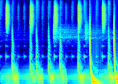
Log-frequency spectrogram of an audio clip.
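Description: Electronic progressive/melodic house music. The pounding kick drum drops back briefly, leaving hi-hats ticking at about two a second and a swelling wash of noise. The full kick returns near the end.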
